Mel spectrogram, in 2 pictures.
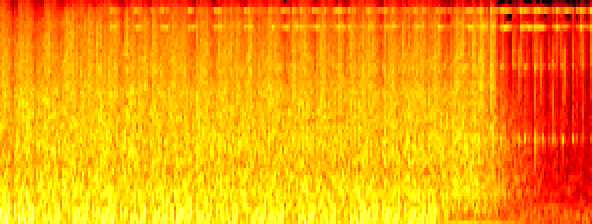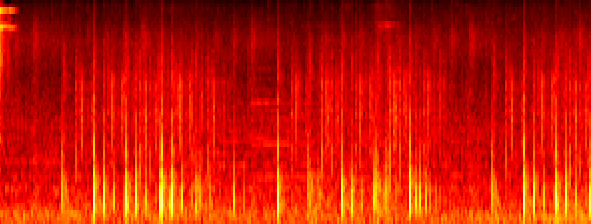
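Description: A dense, loud burst of rapid gunfire roars for several seconds, then breaks off into scattered sharp single cracks and clatters, with no voices.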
